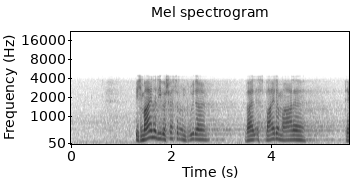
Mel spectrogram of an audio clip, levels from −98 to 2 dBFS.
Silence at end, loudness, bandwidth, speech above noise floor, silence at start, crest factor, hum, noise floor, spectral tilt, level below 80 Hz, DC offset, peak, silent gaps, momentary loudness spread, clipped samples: 0 s; -28 LUFS; 4.5 kHz; 36 dB; 1.3 s; 22 dB; none; -63 dBFS; -5.5 dB/octave; -70 dBFS; under 0.1%; -8 dBFS; none; 16 LU; under 0.1%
